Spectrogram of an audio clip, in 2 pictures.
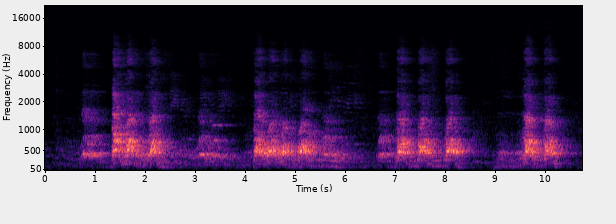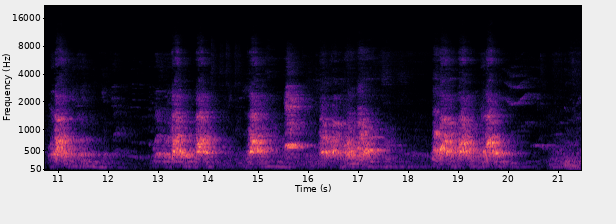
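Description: Dogs barking in a shelter kennel block, in repeated bursts of about a second each, on and off throughout.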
